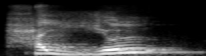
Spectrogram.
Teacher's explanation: ہا کو یا کے ساتھ ملانا ہے کیونکہ یا مشدد ہے. حیل، پھر یا کو لام ساکن کے ساتھ ملائیں گے.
